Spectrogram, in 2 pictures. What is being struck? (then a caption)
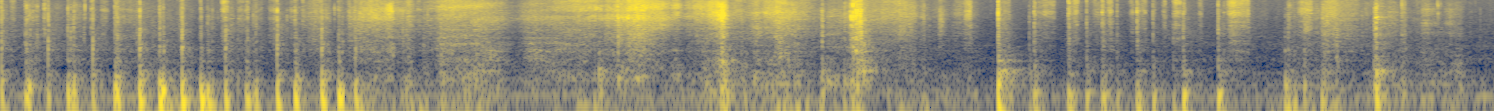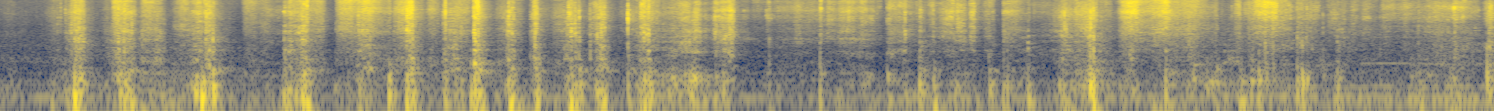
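Small cardboard box. A small, hollow, white printed cardboard box is held in both hands and scratched and tapped with fingertips and nails. Rapid, dense taps and scratching produce dull, low, hollow thuds with very little brightness. Each hit dies away almost instantly, and the loudest flurries come near the start and again around the middle.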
